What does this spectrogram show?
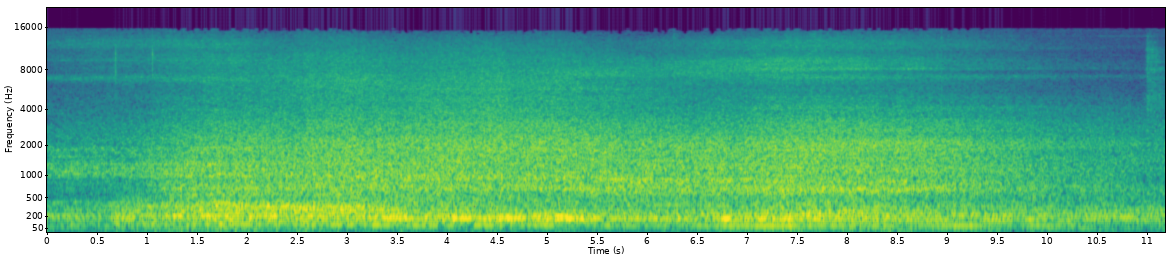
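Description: Diesel passenger train running through the station. A steady low engine drone sits under a rumble of wheels on track that builds over the first two seconds and eases off near the end.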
